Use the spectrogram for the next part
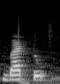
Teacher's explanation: B dengan bunyi hambat bilabial bersuara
